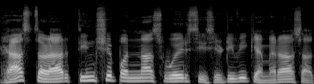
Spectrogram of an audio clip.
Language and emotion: Goan Konkani, neutral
